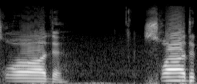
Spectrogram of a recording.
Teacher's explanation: है तो हम इसको कैसे प्रोनाउंस करेंगे थिक करवा इस में पढ़ेंगे फुल माउथ के साथ भरी हुई आवाज में · सद को हम जुबान की नोक और दोनों दांतो के अंदर किनारे से अदा करेंगे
